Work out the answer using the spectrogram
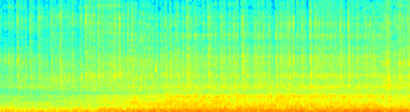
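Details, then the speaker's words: Package unit outdoor compressor tries to start but can't, a heavy low hum building as it strains and never runs; service call for a bad capacitor. "como que quiere arrancar y no quiere arrancar el compresor"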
